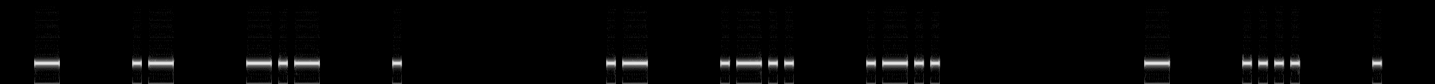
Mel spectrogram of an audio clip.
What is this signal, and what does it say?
Morse code, heard as a keyed tone, about 15 wpm, spaced as for 8 wpm, 1000 Hz. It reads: TAKE ALL THE
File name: qotdfiles / 8wpm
